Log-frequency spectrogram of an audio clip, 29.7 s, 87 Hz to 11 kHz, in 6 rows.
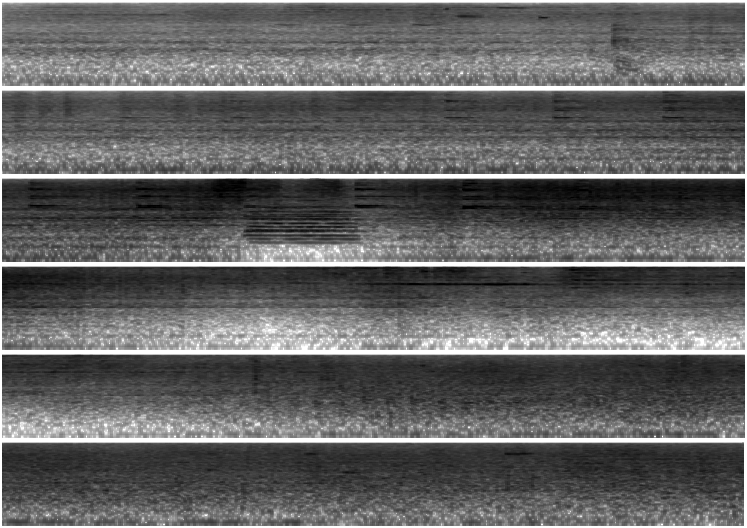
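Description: Two GE ES44DC diesel locomotives approaching and passing, their engines growing louder, with a short horn blast about midway. A string of autorack freight cars then rolls by with steady wheel noise.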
